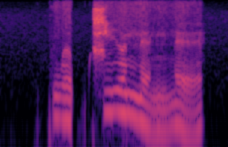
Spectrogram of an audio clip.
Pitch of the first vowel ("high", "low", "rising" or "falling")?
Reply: low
